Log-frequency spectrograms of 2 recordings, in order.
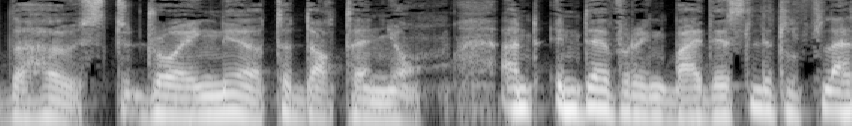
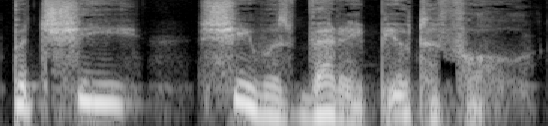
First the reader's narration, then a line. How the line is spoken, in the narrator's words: murmured D'Artagnan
